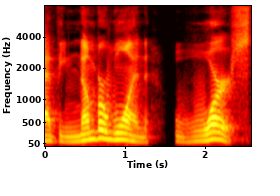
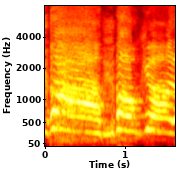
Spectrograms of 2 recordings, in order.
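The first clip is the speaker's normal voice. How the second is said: put-on terrified scream, higher and louder; 14 dB louder than usual. Retelling playing a scary game beside someone: imitating someone screaming in terror. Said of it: "I'm screaming bloody murder".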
